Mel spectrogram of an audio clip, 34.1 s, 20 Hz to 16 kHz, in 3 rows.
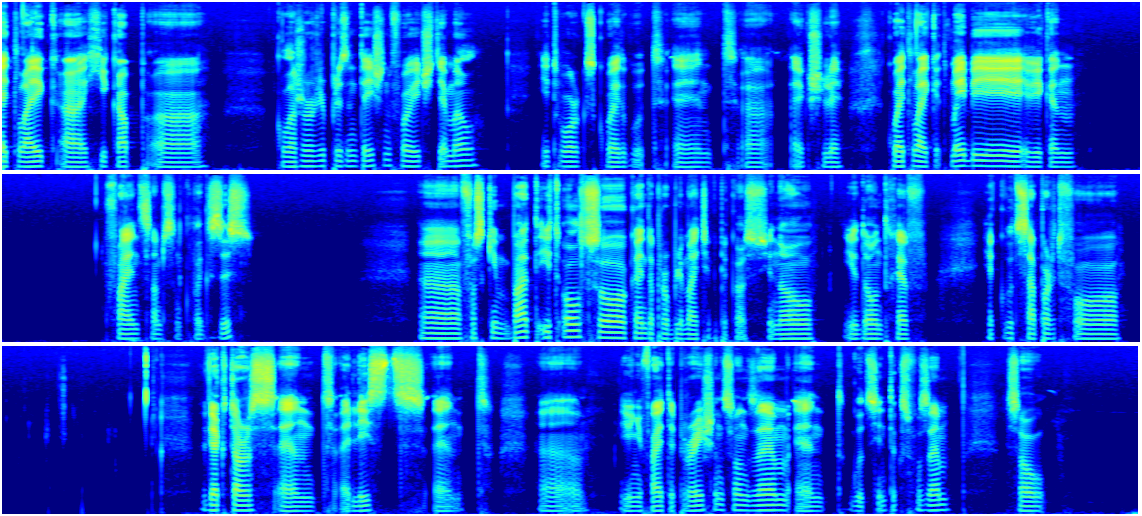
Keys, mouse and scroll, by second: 0.1-2.9 typing, 3.8 ctrl+space, 4.4 ctrl+a, 5.5 ctrl+g, 6.3 ctrl+e, 6.6 alt+b, 6.7 alt+b, 7.5 alt+f, 8.2 ctrl+k.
